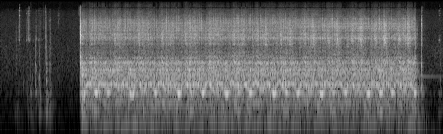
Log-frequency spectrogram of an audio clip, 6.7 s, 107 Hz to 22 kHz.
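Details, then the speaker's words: 1980s Renault 5 GT Turbo barn find, unmoved since 2001: steady cranking about three turns a second for five seconds, never catching. Spark present, but no fuel; fuel pump suspected not working. "the ignition seems to work fuel pump isn't working we don't think"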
